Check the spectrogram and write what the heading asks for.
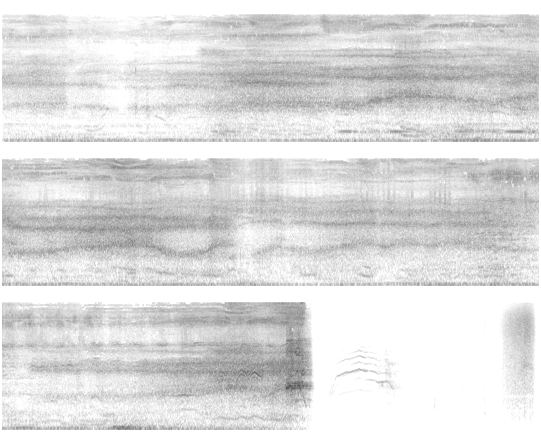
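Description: Eerie horror-film sound design: a wavering, wailing tone over a low rumble, growing louder and then cutting off suddenly near the end.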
